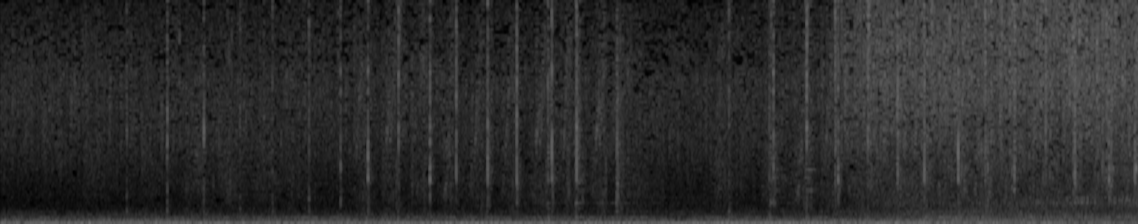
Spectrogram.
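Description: Small footsteps patter on a hard floor.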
